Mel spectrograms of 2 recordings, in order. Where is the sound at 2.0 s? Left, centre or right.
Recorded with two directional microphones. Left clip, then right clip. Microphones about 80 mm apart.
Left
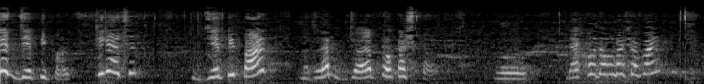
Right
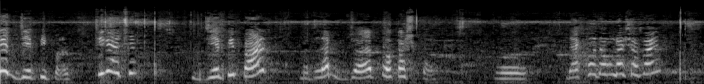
Left.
